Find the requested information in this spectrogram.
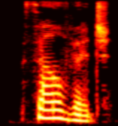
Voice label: "Salvage", English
